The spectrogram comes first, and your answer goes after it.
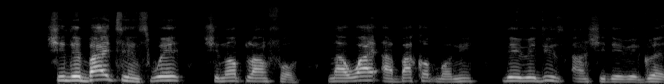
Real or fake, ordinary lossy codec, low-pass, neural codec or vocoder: real; Opus, 16 kbps; 14.4 kHz; none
